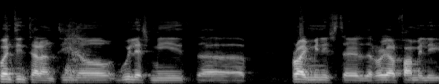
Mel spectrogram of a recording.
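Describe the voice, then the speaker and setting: A man's fairly low voice at a moderate pace, monotone and flat, with a strong Spanish accent. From Spain, Madrid. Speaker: master ham carver. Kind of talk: cooking demonstration talk. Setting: cooking school demonstration with live audience. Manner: halting, with many fillers.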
